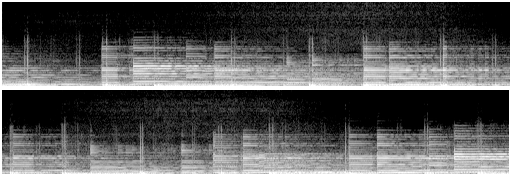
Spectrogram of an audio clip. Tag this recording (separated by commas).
Electric guitar, Music, Musical instrument, Guitar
